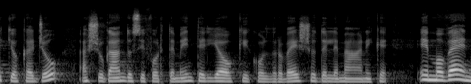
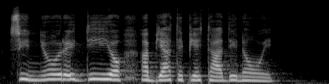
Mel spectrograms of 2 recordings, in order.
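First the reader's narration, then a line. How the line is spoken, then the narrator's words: Tearful old woman's plea. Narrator (Italian): la vecchia Dina, tutta in lacrime anch'essa, esclamava con voce patetica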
